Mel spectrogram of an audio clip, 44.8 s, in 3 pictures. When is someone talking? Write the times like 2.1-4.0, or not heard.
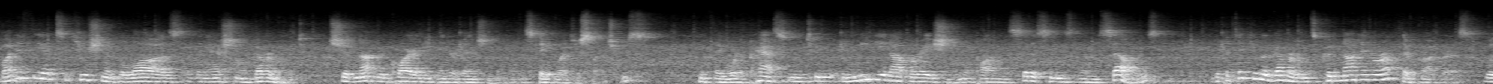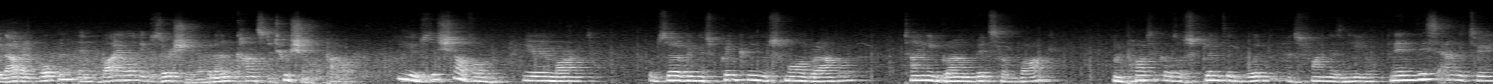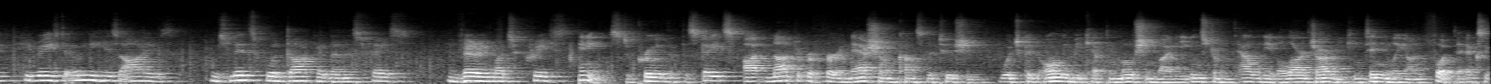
0.0-20.8, 21.4-44.7.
